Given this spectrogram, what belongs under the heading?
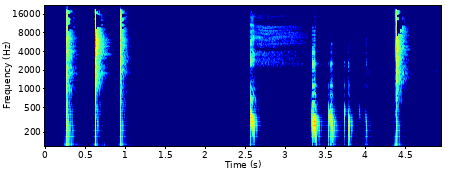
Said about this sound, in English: Look at your pretty little face being slapped by a girl. Those pretty marks as my palm hits your cheeks.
